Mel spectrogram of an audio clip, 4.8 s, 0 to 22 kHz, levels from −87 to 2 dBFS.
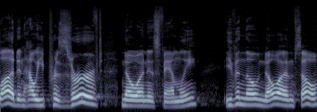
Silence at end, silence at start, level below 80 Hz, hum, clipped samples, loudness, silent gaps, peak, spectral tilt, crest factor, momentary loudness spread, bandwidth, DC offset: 0 s; 0 s; under -90 dBFS; none; under 0.1%; -27 LUFS; none; -12 dBFS; -5.5 dB/octave; 16 dB; 11 LU; 16.5 kHz; under 0.1%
